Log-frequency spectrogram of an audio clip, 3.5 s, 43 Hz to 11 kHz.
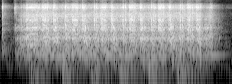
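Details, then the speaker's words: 125Z motorcycle: slow, labored cranking at about 3.5 turns per second with an intermittent cracking noise, sometimes failing to start; Bendix suspected, worn, burnt starter brushes. "Bueno, como verán, de repente se alcanza a escuchar el tronido que hace."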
